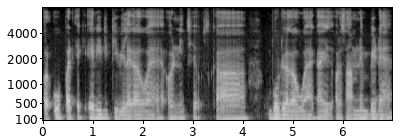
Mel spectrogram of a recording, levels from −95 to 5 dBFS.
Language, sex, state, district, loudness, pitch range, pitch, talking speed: Hindi, male, Punjab, Pathankot, -22 LUFS, 95-105 Hz, 100 Hz, 190 wpm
